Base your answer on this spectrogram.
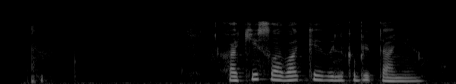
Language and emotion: Russian, neutral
